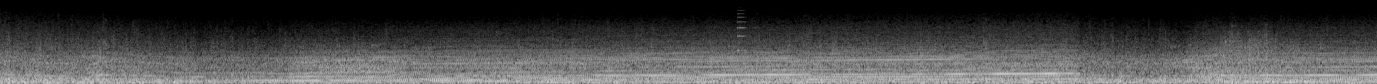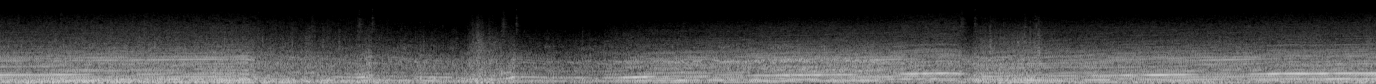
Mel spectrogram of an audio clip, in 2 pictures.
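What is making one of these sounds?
A high-revving car engine roars, climbing in pitch through each gear and dropping at every gear change.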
